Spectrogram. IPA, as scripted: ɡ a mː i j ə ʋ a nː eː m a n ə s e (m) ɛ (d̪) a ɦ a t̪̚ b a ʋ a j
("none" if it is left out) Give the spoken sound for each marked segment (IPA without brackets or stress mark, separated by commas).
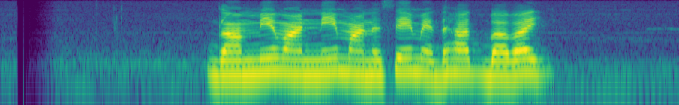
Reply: m, d̪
